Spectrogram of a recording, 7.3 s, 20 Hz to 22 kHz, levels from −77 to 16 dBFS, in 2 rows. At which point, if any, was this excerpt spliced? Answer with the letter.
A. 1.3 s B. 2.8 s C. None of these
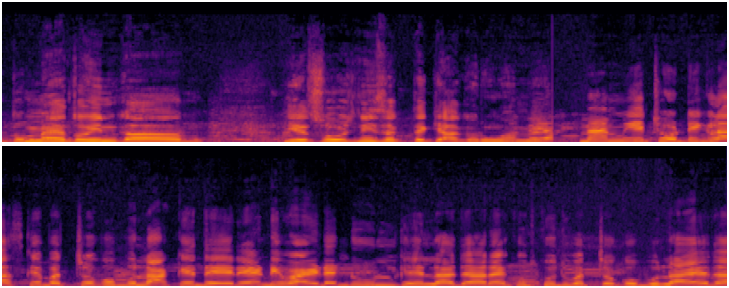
B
